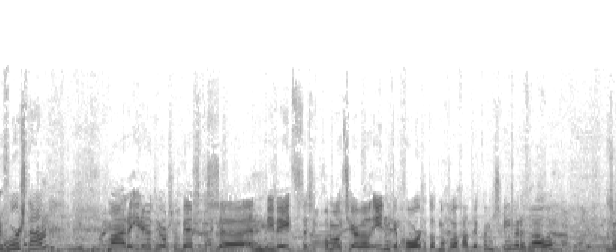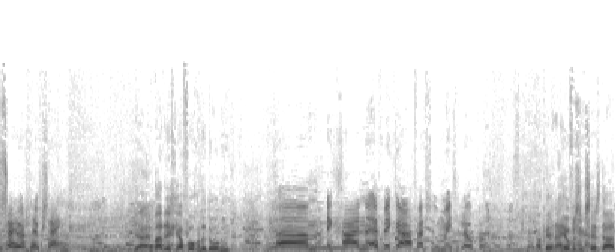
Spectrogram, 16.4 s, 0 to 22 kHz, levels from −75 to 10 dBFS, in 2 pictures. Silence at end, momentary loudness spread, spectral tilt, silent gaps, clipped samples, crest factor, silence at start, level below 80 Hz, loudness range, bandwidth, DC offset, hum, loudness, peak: 0 s; 11 LU; -4 dB/octave; none; under 0.1%; 16 dB; 0 s; -68 dBFS; 3 LU; 16 kHz; under 0.1%; none; -19 LUFS; -4 dBFS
